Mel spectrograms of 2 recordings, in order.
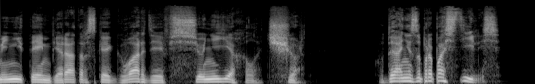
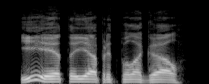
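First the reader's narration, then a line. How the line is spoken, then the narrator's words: Snorting. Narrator (Russian): хмыкнул Лёва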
